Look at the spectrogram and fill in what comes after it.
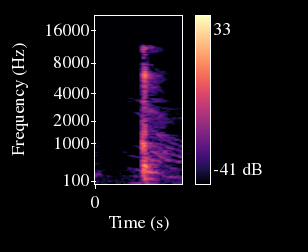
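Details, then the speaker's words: Young child with a cough but not otherwise unwell: a single short, sharp cough with an abrupt burst and brief fading tail in a quiet room. "want some medicine yeah but you're not poorly you don't need it you got a cough yeah"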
